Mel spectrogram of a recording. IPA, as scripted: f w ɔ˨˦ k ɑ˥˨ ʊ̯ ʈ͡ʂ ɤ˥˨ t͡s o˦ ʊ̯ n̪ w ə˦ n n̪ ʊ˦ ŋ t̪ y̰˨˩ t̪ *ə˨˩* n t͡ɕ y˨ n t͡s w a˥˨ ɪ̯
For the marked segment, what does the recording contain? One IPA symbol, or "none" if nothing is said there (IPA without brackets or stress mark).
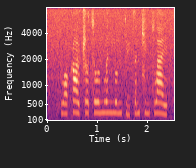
ə˦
